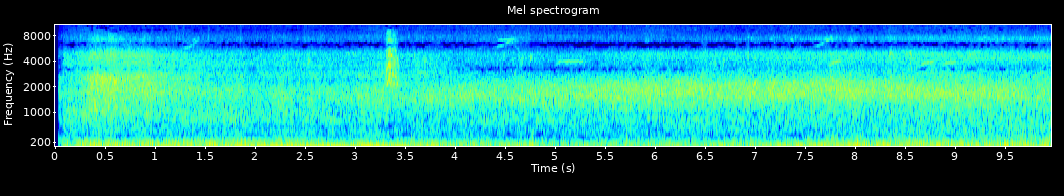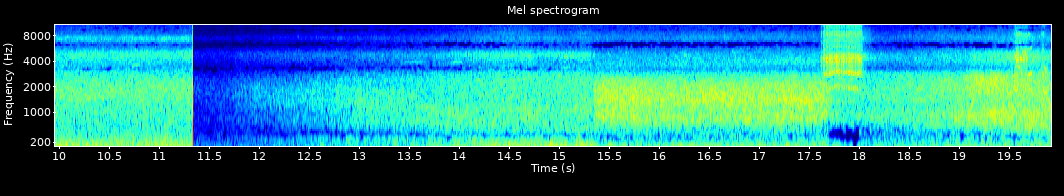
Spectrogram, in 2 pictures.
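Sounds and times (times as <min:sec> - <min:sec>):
steady hiss: 0:00.0 - 0:08.0, 0:13.7 - 0:19.9
wind rumbling on microphone: 0:12.4 - 0:19.9.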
